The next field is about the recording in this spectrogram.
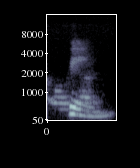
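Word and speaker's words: PNG: into three the jpeg the gif and the ping so this was the third bullet is pronounced as thing okay so it's a common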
